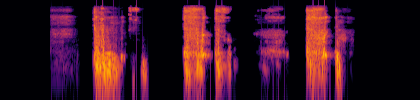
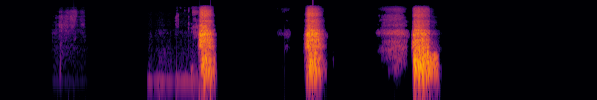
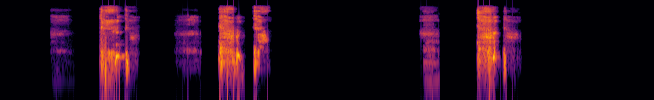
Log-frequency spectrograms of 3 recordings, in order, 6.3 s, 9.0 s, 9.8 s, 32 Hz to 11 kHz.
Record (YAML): cough_length: 6.3 s
cough_amplitude: 32768
cough_signal_mean_std_ratio: 0.41
exhalation_length: 9.0 s
exhalation_amplitude: 28761
exhalation_signal_mean_std_ratio: 0.24
three_cough_length: 9.8 s
three_cough_amplitude: 32768
three_cough_signal_mean_std_ratio: 0.29
survey_phase: beta (2021-08-13 to 2022-03-07)
age: 18-44
gender: Female
wearing_mask: 'No'
symptom_cough_any: true
symptom_runny_or_blocked_nose: true
symptom_fatigue: true
symptom_fever_high_temperature: true
symptom_change_to_sense_of_smell_or_taste: true
symptom_loss_of_taste: true
smoker_status: Never smoked
respiratory_condition_asthma: true
respiratory_condition_other: false
recruitment_source: Test and Trace
submission_delay: 2 days
covid_test_result: Positive
covid_test_method: LFT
